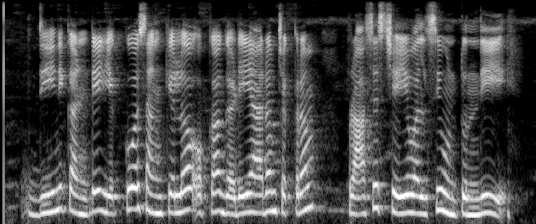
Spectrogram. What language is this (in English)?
Telugu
